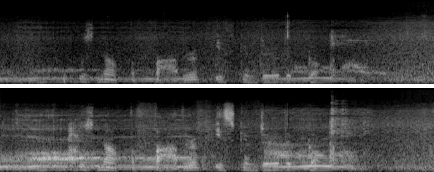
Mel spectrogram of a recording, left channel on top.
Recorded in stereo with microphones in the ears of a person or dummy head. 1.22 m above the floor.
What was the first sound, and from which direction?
A man speaking, 35° right (ahead or behind).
